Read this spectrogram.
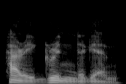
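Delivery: plain reading voice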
